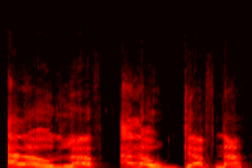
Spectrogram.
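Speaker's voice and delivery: high, loud hammed-up Cockney; squeaky overdone London greeting; mock British accent. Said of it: "repeats greetings in put-on voice".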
